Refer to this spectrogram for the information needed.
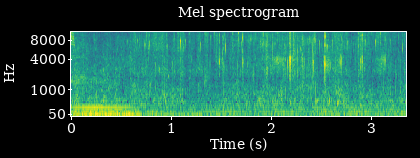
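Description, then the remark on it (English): Spider crabs blowing tiny bubbles inside a crab trap just drawn out of harbor water: a soft, wet fizz with scattered faint crackles and pops over a low watery background, quiet, with no talking. “We all peer inside as he draws his first cage out of the water, close enough to hear the spider crabs inside blowing tiny bubbles.”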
